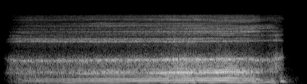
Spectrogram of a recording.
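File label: Vox Casting Japanese; Lusikiel; kings raid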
